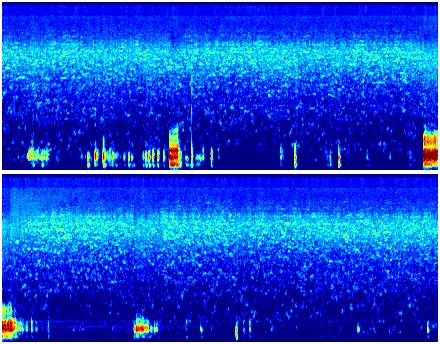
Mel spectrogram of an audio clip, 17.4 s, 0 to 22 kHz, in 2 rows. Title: [REQUEST] Fit male stomach growls while eating 😋 (Part 2)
